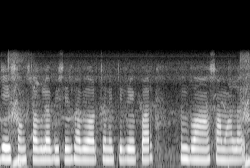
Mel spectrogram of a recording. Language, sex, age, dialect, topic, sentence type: Bengali, female, 18-24, Western, banking, statement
